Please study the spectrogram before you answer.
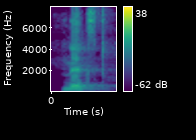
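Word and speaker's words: knock: আমরা silent word গুলো সবগুলো আত্মস্থ করব আজকে নেক্সট কে সাইলেন্ট ওয়ার্ড এই নিচে স্ক্রিনে প্রদর্শিত শব্দগুলোতে কে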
